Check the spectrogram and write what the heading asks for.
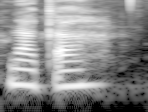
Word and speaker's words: Naga: Naga. – Which, yeah, I think that's also the pronunciation because it's spelled with a kaf, but as Saudis would pronounce it.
